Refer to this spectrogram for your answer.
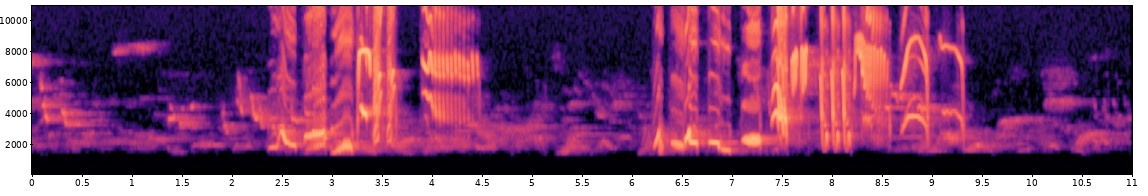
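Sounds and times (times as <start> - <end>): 
common blackbird Turdus merula ticking and twittering: 2.4 - 4.6, 6.2 - 9.4.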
